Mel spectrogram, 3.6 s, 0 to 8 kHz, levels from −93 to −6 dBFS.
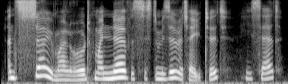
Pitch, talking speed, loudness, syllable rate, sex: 210 Hz, 185 wpm, -16 LUFS, 4.9 syllables/s, female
